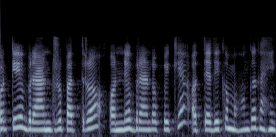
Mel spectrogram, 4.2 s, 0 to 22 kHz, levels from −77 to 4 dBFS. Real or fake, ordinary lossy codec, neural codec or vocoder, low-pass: fake; none; codec, 16 kHz, about 1 kbps, DyCAST, with the encoder's durations; 7.2 kHz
